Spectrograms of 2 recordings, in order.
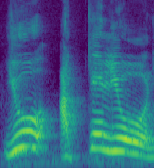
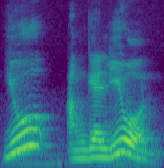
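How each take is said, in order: First: The first gamma sounds like a hard g. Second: The first gamma sounds like ng. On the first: The speaker calls it wrong. "이렇게 읽을 수밖에 없는데" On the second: The speaker calls it right. "요걸 이응 처리해서"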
